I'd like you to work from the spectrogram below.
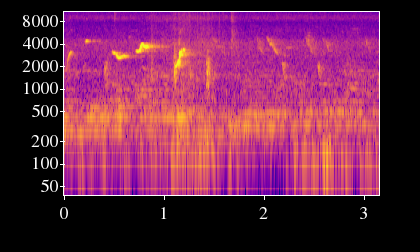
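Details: Golden-fronted leafbird in an aviary: a few crisp whistled notes and short slurs in quick succession, then fainter chirps trailing off over a humming background.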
